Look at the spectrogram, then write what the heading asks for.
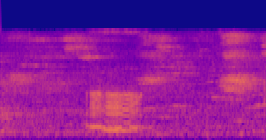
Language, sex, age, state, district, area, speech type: Dogri, female, 45-60, Jammu and Kashmir, Jammu, urban, spontaneous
